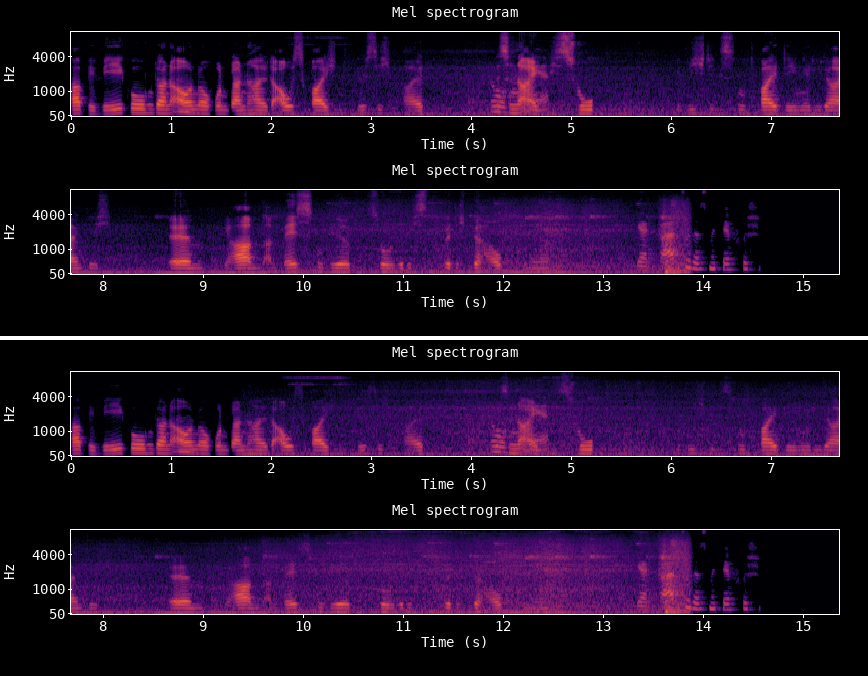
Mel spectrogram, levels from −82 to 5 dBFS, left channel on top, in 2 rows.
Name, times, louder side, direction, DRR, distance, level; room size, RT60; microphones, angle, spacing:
voice 1, 0.0-3.5 4.2-5.2 6.2-8.1 8.7-10.5 10.8-12.5, left 3 dB, 85° left, 5.5 m, -36 dB
sound 1, 1.7-13.9, right 2 dB, 25° right, 4.9 m, -46 dB
voice 2, 4.2-4.8 13.3-14.6, equal, ahead, 4.9 m, -41 dB
head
